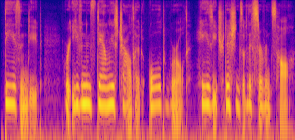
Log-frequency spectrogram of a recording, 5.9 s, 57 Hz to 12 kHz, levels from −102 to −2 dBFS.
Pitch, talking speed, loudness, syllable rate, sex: 215 Hz, 150 wpm, -18 LUFS, 5.0 syllables/s, female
